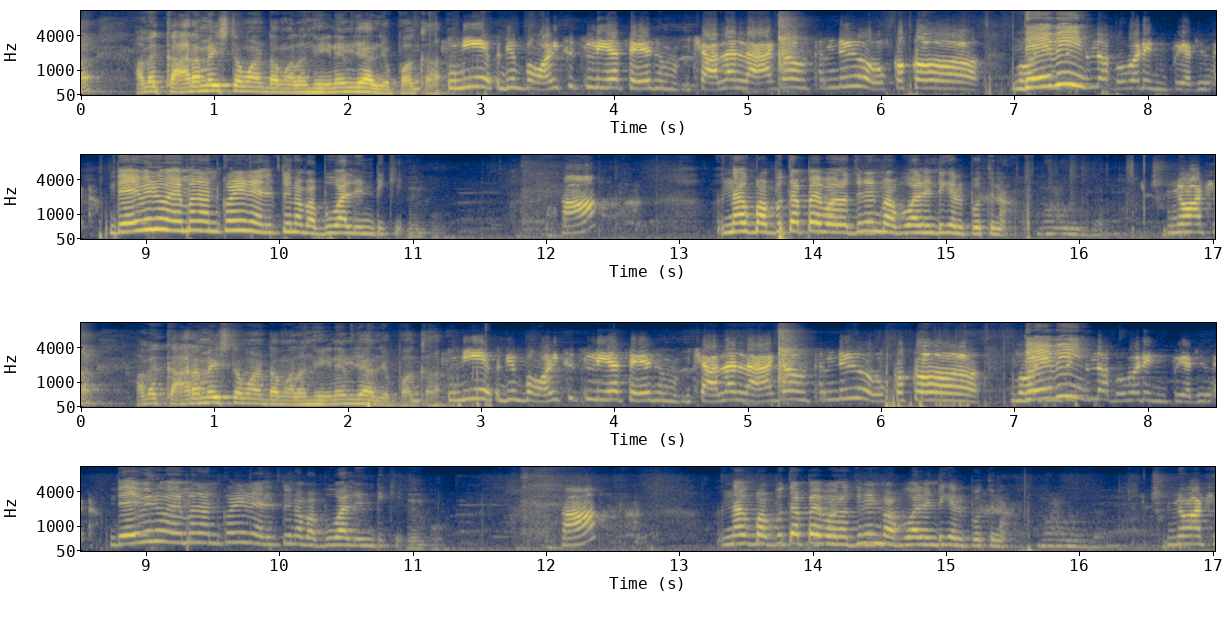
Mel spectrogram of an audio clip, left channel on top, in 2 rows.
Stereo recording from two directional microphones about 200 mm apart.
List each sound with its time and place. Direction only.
0.3 s a man's voice: 40° left (ahead or behind)
0.7 s a man's voice: 25° left (ahead or behind)
2.0 s speech: 35° left (ahead or behind)
2.7 s a woman's voice: 5° right (ahead or behind)
7.0 s a woman's voice: 55° left (ahead or behind)
7.5 s a woman's voice: 5° right (ahead or behind)
8.7 s a woman's voice: 55° left (ahead or behind)
12.1 s a woman's voice: centre (ahead or behind)
13.3 s a woman's voice: 50° left (ahead or behind)
16.6 s a woman's voice: centre (ahead or behind)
